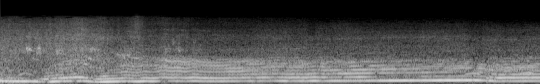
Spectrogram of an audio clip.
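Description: Rally car passing at speed and driving away under hard acceleration. The engine note wavers as it goes by, then climbs steadily and drops once near the end at an upshift.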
